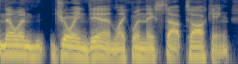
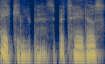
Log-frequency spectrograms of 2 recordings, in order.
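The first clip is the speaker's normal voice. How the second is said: very quiet, hushed aside; 11 dB quieter than usual. Showing how to ask for the potatoes during someone's story, hushed tone. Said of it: "might do it in a hushed tone".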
